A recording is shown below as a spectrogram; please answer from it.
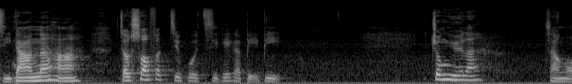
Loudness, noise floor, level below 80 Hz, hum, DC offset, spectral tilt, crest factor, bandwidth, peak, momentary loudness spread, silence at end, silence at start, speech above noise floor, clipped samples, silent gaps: -27 LUFS; -49 dBFS; -50 dBFS; none; 0.2%; -4.5 dB/octave; 18 dB; 16 kHz; -10 dBFS; 23 LU; 0 s; 0 s; 23 dB; under 0.1%; none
